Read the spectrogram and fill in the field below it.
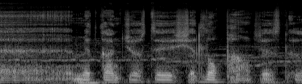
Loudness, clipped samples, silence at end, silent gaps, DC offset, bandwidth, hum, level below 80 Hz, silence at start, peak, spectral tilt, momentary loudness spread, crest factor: -30 LUFS; under 0.1%; 0 s; none; under 0.1%; over 20 kHz; none; -46 dBFS; 0 s; -10 dBFS; -3.5 dB/octave; 4 LU; 20 dB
